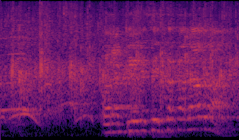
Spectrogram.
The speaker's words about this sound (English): Come on, clap your hands to Jesus.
